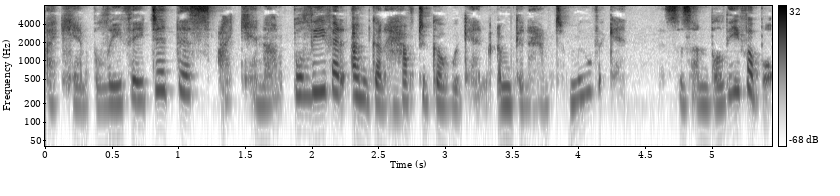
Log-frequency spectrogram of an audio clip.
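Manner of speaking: grumbled quietly to oneself. Retelling how a man glared after someone who left: muttering under his breath. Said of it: "muttering under his breath as he goes".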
